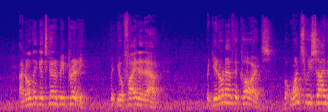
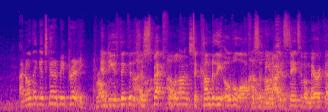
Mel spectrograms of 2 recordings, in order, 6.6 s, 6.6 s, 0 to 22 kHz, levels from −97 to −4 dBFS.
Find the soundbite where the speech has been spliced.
second; 1 cut; at 1.9 s

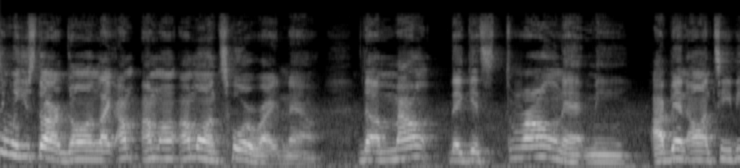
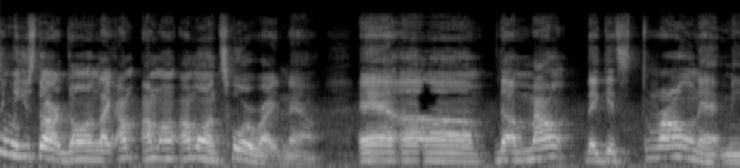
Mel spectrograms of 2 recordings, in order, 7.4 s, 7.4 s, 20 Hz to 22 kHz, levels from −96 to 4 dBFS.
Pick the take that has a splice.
first; 2 cuts; at 3.5 s, 6.4 s

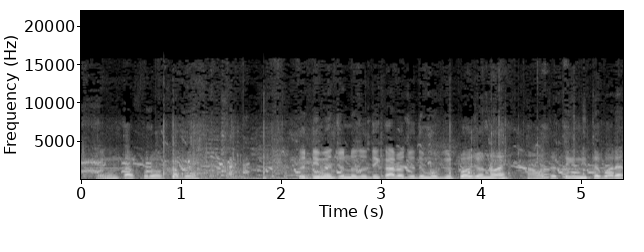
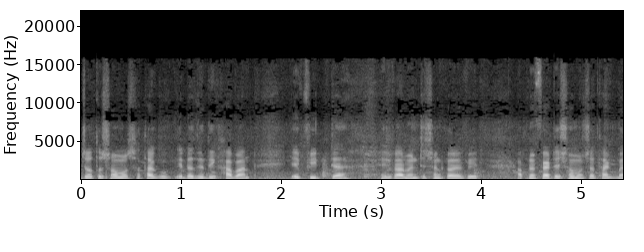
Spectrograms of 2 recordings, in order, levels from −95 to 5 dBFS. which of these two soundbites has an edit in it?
first; 1 cut; at 1.7 s

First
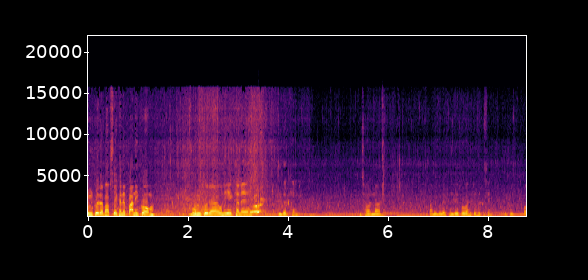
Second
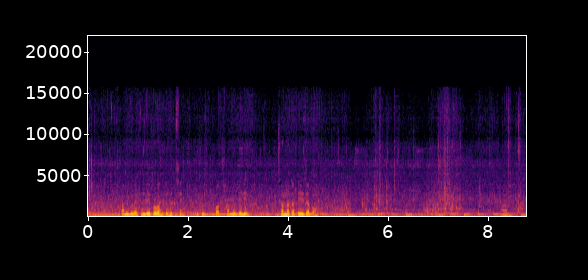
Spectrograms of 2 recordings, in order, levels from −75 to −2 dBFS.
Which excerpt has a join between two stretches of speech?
first; 1 cut; at 3.7 s

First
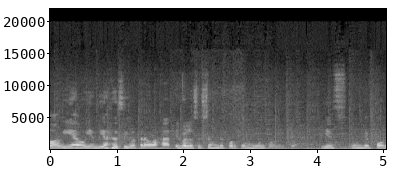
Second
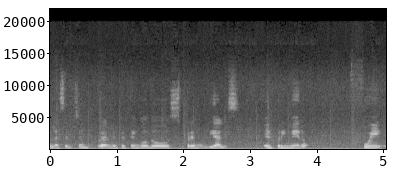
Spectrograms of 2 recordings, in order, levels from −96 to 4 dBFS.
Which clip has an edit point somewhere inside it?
first; 1 cut; at 1.9 s

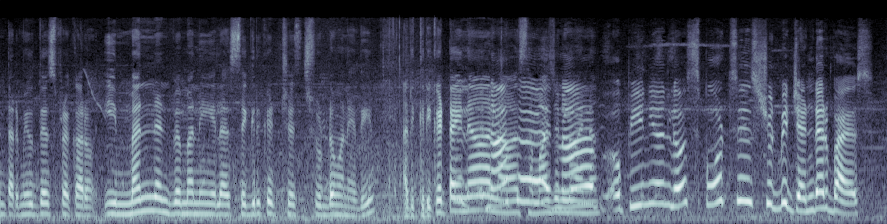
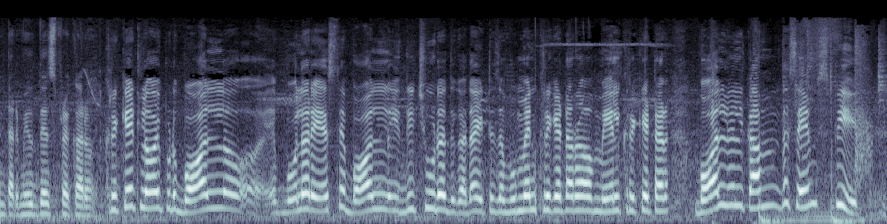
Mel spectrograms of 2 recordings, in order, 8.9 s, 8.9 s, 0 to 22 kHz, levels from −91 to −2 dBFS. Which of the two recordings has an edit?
second; 1 cut; at 1.0 s

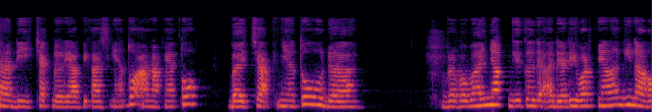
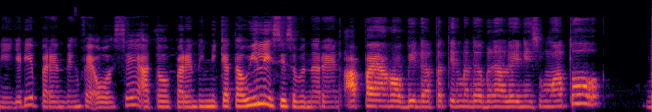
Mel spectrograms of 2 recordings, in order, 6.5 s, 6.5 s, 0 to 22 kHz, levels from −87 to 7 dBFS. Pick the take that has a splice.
second; 1 cut; at 3.4 s

